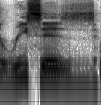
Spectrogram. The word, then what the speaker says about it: Reese's: Yeah, that's a pre-existing name that, like, you can't just change that pronunciation to Reese. Okay, that's one. There's an S at the end of it, number two. Reese's.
